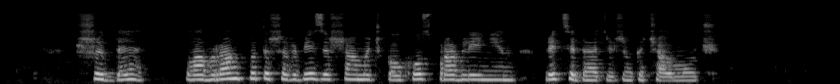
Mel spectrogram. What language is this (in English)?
Mari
